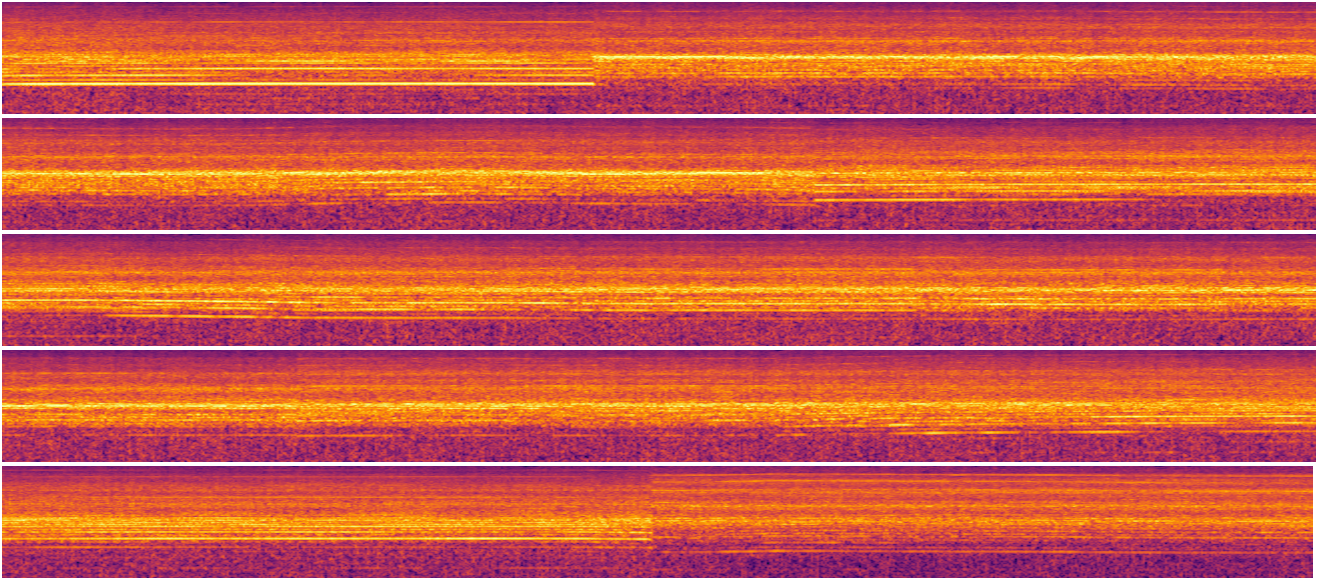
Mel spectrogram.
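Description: Handheld rotary tool spinning a brass wire wheel brush at high speed as a small brass lighter part is held against it: a loud, steady high-pitched whine whose pitch wavers and shifts as the part presses on the wheel.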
